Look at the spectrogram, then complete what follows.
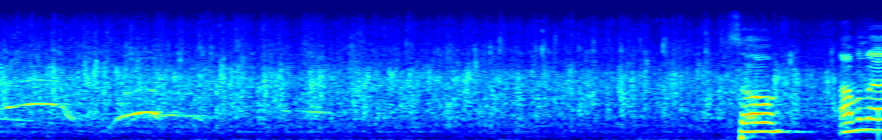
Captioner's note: applause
